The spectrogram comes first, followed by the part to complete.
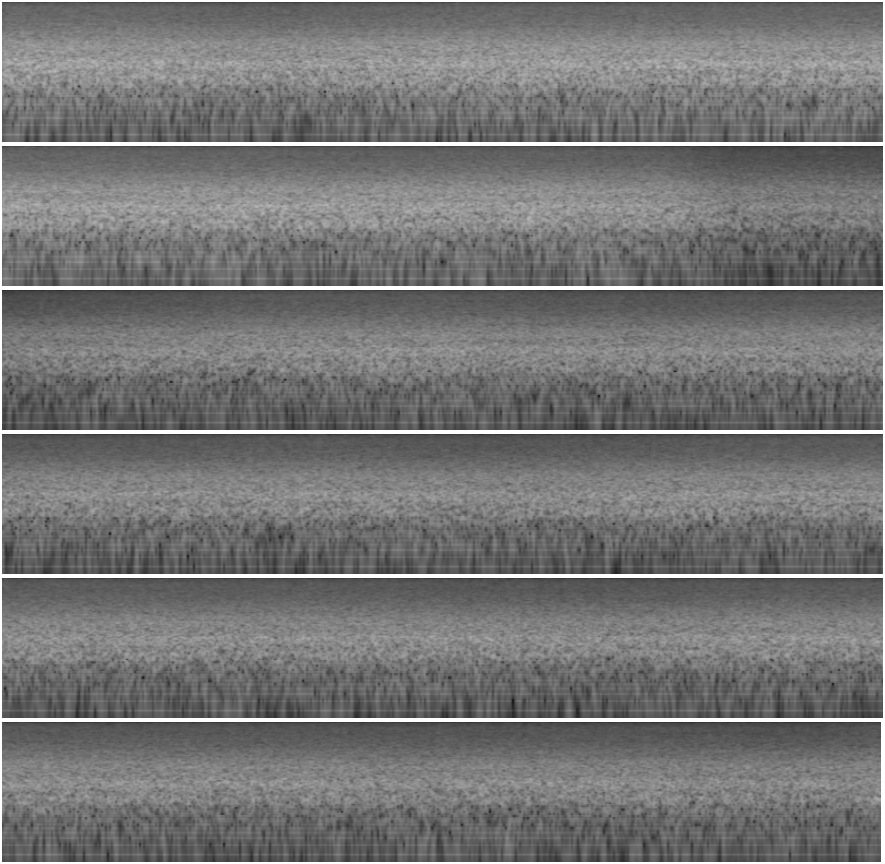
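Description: Steady rushing noise with no speech or tune in it. It drops a little in level and loses some of its hiss about eight seconds in, then holds steady.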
